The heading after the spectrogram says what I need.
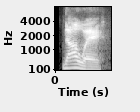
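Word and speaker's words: Naoe: It is Nawei. No, no, it doesn't look like it, but that's how it's pronounced.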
